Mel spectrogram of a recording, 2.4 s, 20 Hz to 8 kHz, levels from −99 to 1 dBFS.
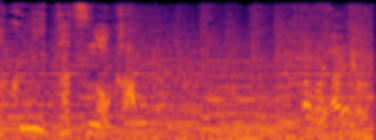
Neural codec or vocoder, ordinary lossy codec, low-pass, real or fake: none; none; 7.2 kHz; real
